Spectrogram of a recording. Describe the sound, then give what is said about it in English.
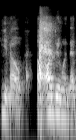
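A single sudden, forceful sneeze bursts out, briefly interrupting a person talking, with speech resuming right after it. “Bless you. Excuse so me.”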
